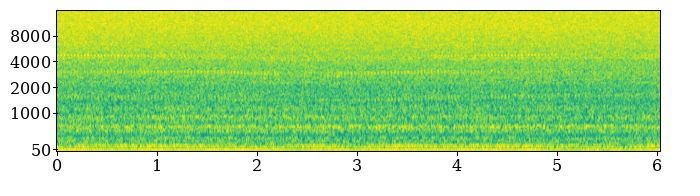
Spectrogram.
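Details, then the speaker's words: 2001 Ford Taurus after cleaning the throttle body and idle air control valve for a rough, irregular idle: low, even idle holding a steady beat with no hunting or stumbling; running better, new part needed if roughness returns. "it seems like it's running better but if it starts acting rough again i just have to put a new part on there you"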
